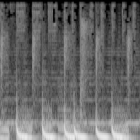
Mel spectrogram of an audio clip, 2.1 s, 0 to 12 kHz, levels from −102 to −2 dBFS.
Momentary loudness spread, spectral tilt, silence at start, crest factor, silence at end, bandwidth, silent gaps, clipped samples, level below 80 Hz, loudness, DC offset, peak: 2 LU; -6 dB/octave; 0 s; 10 dB; 0 s; 11.5 kHz; none; under 0.1%; -20 dBFS; -23 LUFS; under 0.1%; -10 dBFS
